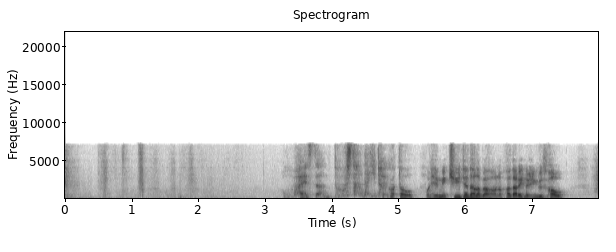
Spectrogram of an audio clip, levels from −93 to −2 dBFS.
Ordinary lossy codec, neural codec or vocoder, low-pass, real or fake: MP3, 48 kbps; codec, 16 kHz in and 24 kHz out, 0.6 kbps, FocalCodec, streaming, 4096 codes; 7.2 kHz; fake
